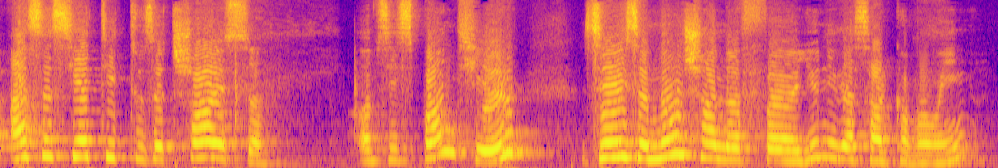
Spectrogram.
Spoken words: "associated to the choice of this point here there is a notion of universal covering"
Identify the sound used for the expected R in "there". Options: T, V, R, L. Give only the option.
R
